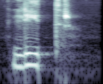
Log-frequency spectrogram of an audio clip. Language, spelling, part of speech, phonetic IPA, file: Ukrainian, літр, noun, [lʲitr], Uk-літр.ogg
- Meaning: liter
